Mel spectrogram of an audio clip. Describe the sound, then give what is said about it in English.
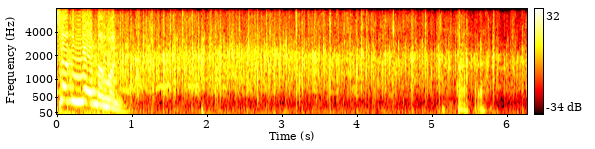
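A crowd in Biriwa claps for the pastors and men of God present, a steady, sustained burst of applause, with a voice calling out briefly over the start and a few voices rising near the end. “Clap for them properly.”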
